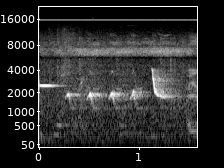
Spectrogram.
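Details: An Antioquia wren at San Jerónimo, Colombia, sings in territorial response to playback: four short, clear whistled notes at an even quick pace, then a louder slurred whistle dropping in pitch, over a faint steady high hiss.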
